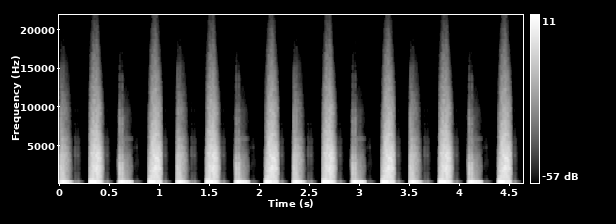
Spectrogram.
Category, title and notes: Instrument samples > Percussion
punk rocker beat-103bpm
rock your socks off beat
drumloop, drums, drumbeat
